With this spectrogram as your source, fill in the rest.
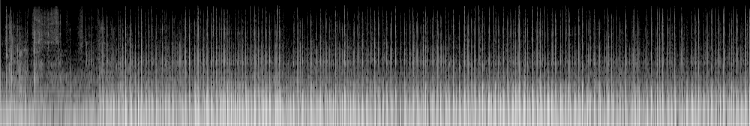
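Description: A round beige plastic ice bucket lid with a central knob, thin and hollow-backed, is held in one hand and tapped and scratched with the fingertips. After about two seconds of quieter scratching, fast, steady tapping sets in, giving dull, low, hollow thuds that die away almost instantly and have little bright content.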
